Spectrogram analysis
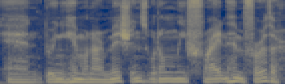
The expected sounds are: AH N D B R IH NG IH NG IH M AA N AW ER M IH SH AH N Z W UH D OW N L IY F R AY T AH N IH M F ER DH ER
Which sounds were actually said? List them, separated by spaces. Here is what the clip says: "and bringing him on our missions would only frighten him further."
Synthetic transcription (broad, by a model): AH N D B R IH NG IH NG IH M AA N AW ER M IH SH AH N Z W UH D OW N L IY F R AY T N IH M F ER DH ER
